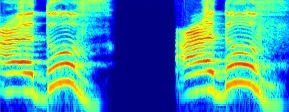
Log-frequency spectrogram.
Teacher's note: واو مشدد ہے، اور جب ہم وقف کریں گے تو واو کو بھی پڑھیں گے، وہ بھی سختی کے ساتھ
